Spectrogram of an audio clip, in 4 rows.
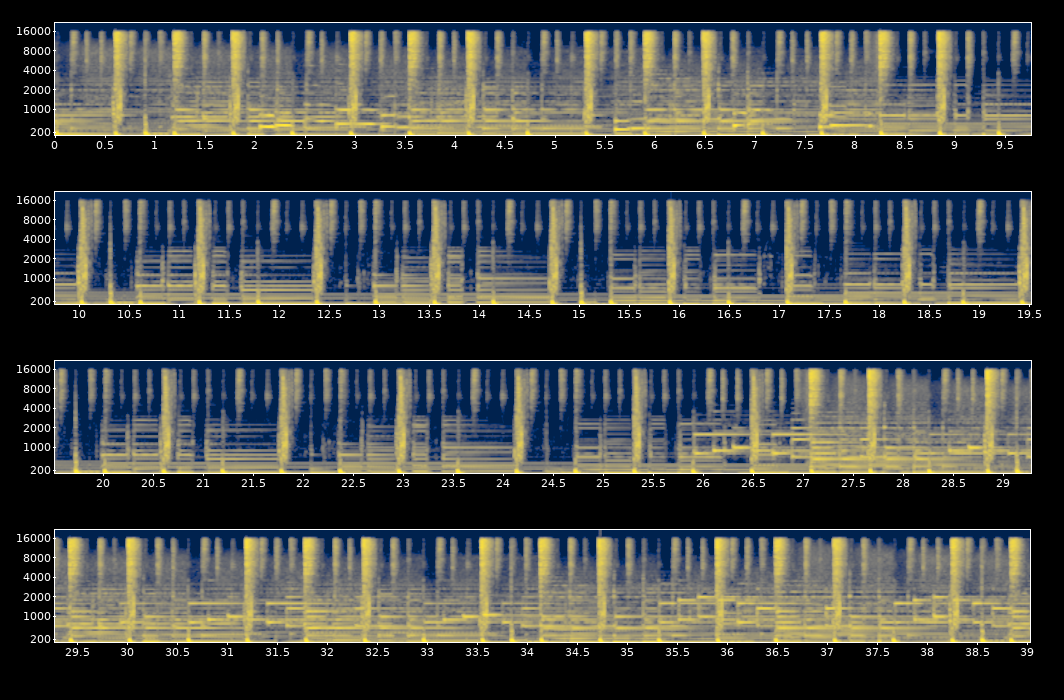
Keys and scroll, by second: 14.2 ctrl+0, 20.5 ctrl+c, 22.1 ctrl+shift+v.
